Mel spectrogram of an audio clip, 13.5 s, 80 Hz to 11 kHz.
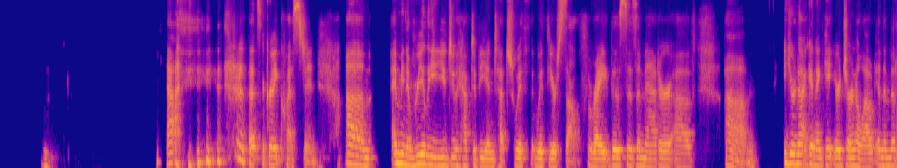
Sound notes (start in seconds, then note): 2.5 giggling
